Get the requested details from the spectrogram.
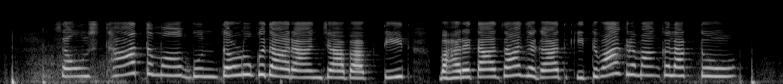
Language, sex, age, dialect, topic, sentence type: Marathi, female, 36-40, Standard Marathi, banking, statement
